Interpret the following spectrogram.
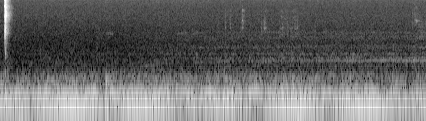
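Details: Older PATA hard drive on a PATA-to-USB adapter, which another shop couldn't read: quiet low hum as it spins up with no clicking heads, then mounts; normal spin-up.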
